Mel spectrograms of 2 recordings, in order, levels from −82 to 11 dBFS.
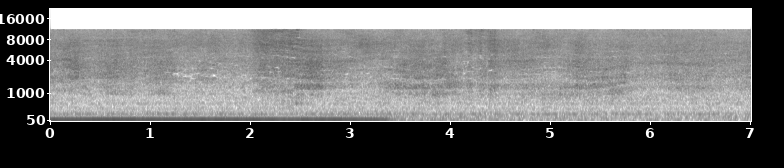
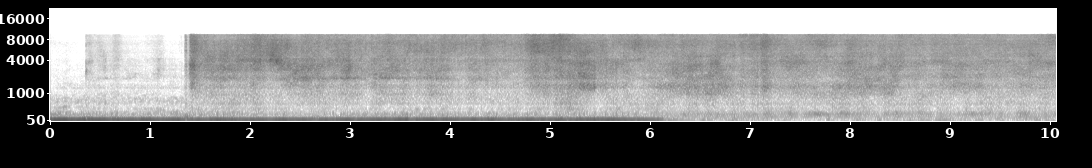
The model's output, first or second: second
